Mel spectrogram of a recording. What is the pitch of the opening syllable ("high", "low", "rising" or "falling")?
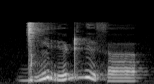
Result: rising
